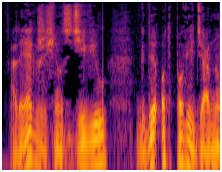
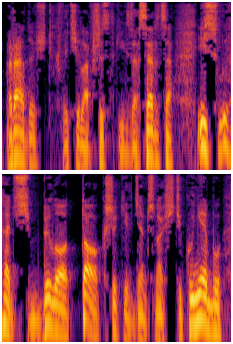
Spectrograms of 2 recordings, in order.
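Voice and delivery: ordinary delivery

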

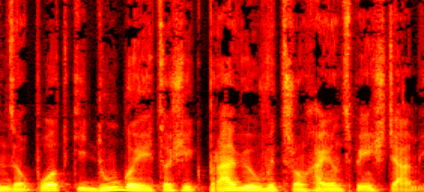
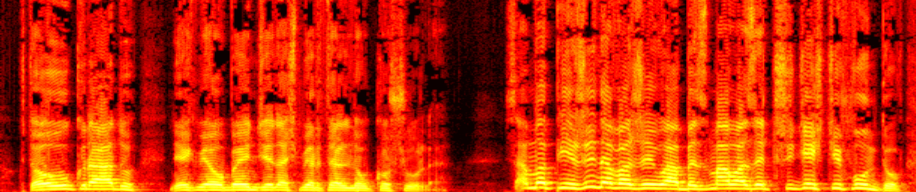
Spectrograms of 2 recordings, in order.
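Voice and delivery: high, loud bickering peasant voices; quarrelling village women; 9 semitones higher, 7 dB louder than usual. Acted. Women squabbling over stolen bedding, high and loud. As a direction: bicker back and forth, sharp and loud.

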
